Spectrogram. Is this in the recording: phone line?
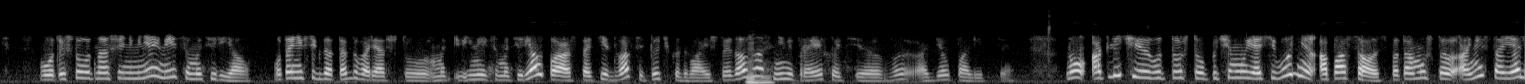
yes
